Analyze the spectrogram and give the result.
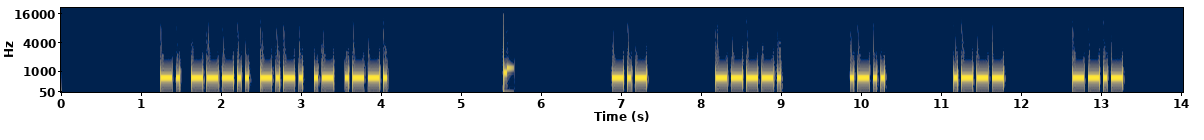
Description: Morse code, heard as a keyed tone, about 25 wpm, spaced as for 13 wpm, 700 Hz. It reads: N8CAP K9LJQ
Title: USA Call Signs - 5 Characters - 6x Character Spacing - 25wpm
